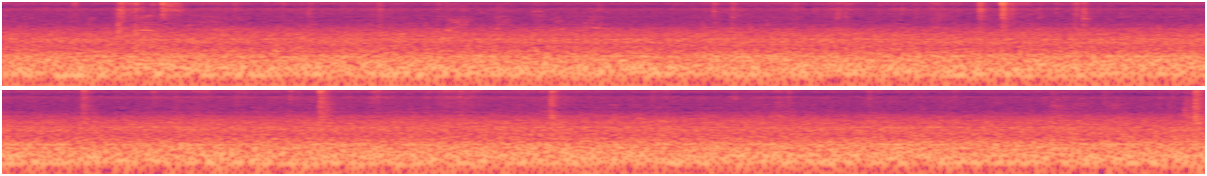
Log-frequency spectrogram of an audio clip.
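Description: Steady cabin noise of a jet airliner in cruise: the even rush of engines and airflow heard from inside the cabin, deep and unbroken.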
